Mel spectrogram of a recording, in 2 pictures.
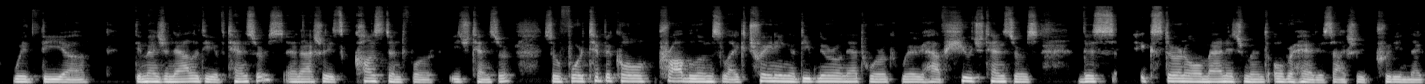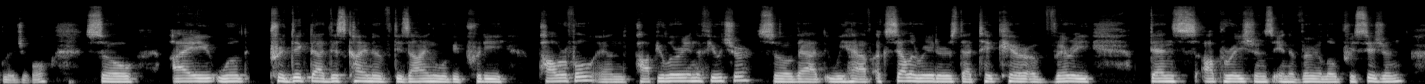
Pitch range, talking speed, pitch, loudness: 120-140 Hz, 150 wpm, 130 Hz, -17 LUFS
